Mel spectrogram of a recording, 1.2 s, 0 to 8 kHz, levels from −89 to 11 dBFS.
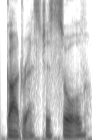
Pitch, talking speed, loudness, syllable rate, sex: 105 Hz, 210 wpm, -21 LUFS, 4.1 syllables/s, female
